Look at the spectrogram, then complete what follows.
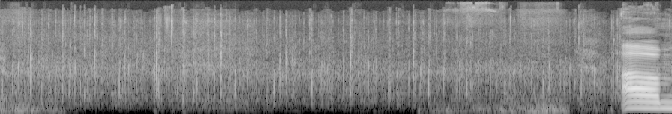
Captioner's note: applause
